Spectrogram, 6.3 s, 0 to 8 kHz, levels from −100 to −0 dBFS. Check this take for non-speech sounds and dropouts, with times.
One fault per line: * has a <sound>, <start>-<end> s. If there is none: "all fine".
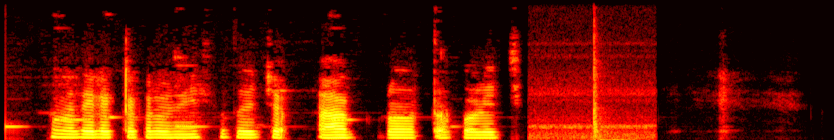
* has a thud, 4.4-4.8 s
